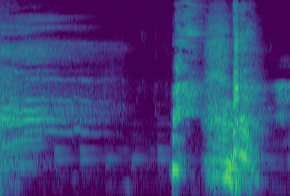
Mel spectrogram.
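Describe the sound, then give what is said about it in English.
A fading ringing tone dies away into silence, then several people give a quick cluster of small, overlapping coughs, moderately loud, with no talking. “If everybody would cough, please.”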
